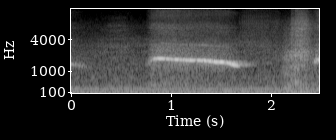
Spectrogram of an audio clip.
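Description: A person whistling one long note that falls slightly in pitch, about a second in, with the tail end of an earlier whistle at the very start.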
